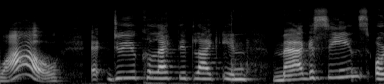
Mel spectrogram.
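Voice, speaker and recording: Projecting her raised voice, a woman speaks at a high pitch and a moderate pace, her bright, sharp tone moving through very wide pitch swings. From northern Sweden. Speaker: band member livestream host. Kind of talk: interview.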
